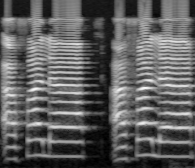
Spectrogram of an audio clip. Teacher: अलिफ खाली से पहले जबर है, अलिफ मद्दा होगा, अलिफ मद्दा को एक अलिफ के मिकदार की बाकदर खींचना है।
